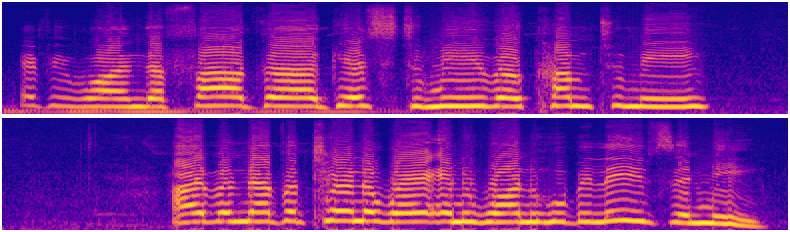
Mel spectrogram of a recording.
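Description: Woman officiant at an outdoor graveside; high-pitched, unhurried, solemn recitation of burial prayers. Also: little pitch movement, low-quality recording. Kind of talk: reading a funeral liturgy.

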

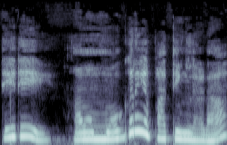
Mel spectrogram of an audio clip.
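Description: A man's voice: high-pitched, sing-song, normal speed, mellow, no echo, highs cut off. A man voicing a young male friend in a cartoon skit, ribbing and bluntly scolding his buddy.

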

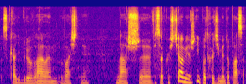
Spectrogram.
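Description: A man presenting an unscripted game tutorial, explaining step by step in a halting way and repeating phrases. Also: medium pitch, vocal fry. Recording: light background noise, game cockpit ambience. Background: flight simulator cockpit ambience.

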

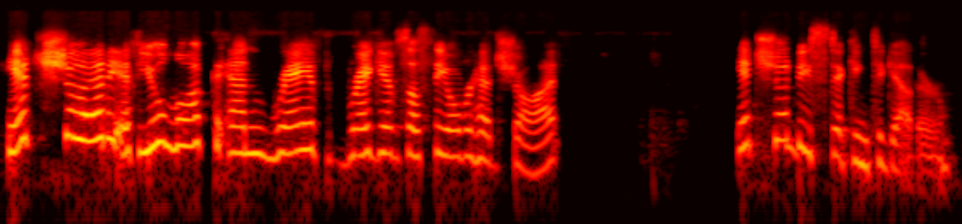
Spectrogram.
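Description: Chatty woman running a live cooking demonstration, with a fairly high voice, talking through each step as she works the dough. The sound is muffled and dry, with no room echo. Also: animated, a little slow. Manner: chatty, explains while working with her hands. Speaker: cooking class instructor.

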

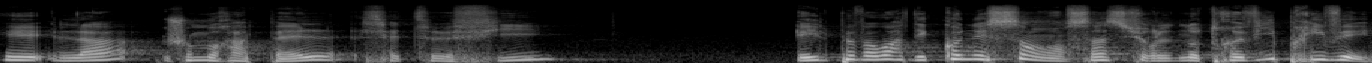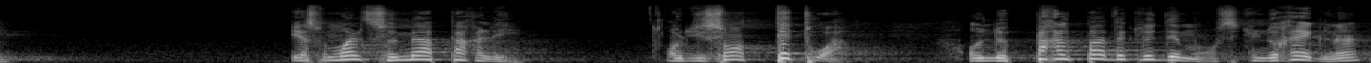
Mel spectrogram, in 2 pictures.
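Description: Priest and exorcist, male, high husky voice, theatrical and lively; hall reverb. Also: moderate pace. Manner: theatrical storyteller, acts out scenes. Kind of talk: anecdotal public talk.

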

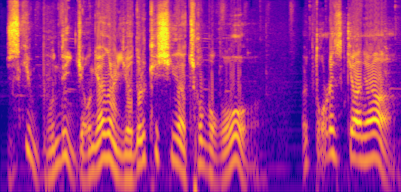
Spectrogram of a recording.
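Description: A man streaming a game, grumbling and swearing at it, then breaking into sudden high shouts. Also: sing-song, fairly quick, breathy edge, dry recording, faint music behind. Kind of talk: frustrated live gameplay commentary.

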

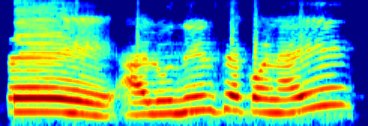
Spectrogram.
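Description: High-voiced patient teacher. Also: female voice, drawn-out words, background noise. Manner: patient, affectionate, full of diminutives. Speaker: preschool teacher. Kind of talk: online class for young children.

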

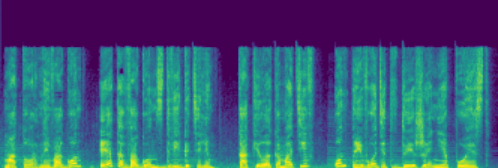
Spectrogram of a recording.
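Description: Over background music, a woman with a slightly high, very lively voice reads scripted educational narration aimed at young children. She phrases things carefully and asks the listener questions.

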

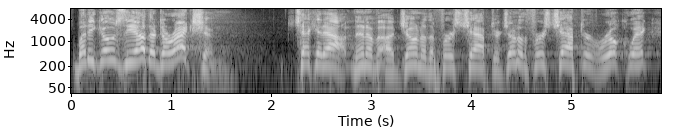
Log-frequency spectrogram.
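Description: A male pastor delivering a sermon in a large church, animated and joking, acting out the dialogue of his stories. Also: high voice, a little fast, long reverb tail. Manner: animated, jokey storytelling with acted-out dialogue.

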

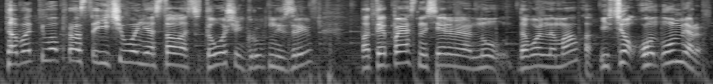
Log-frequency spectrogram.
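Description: A man's voice: high-pitched, fairly quick, soft background music. A man doing gaming prank commentary as a YouTuber narrating his video.

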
